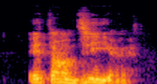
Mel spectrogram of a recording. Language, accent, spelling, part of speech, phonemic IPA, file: French, Canada, étendirent, verb, /e.tɑ̃.diʁ/, LL-Q150 (fra)-étendirent.wav
- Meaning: third-person plural past historic of étendre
